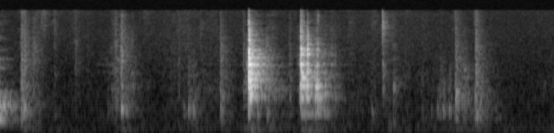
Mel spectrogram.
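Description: Objects being handled and set down on a wooden tabletop: two sharp knocks about halfway through, half a second apart, among faint ticks and rustles.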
